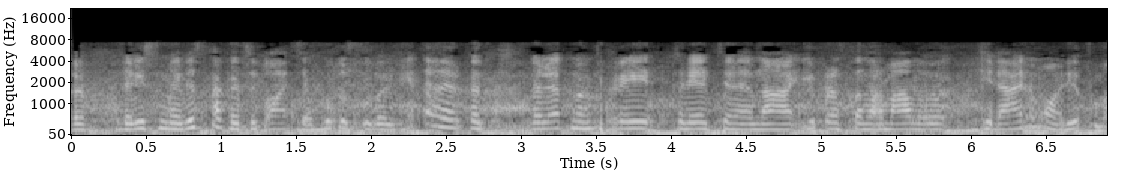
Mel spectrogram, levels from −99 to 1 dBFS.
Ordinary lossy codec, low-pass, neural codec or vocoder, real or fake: MP3, 32 kbps; 7.2 kHz; codec, 16 kHz, 2 kbps, FreqCodec, larger model; fake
